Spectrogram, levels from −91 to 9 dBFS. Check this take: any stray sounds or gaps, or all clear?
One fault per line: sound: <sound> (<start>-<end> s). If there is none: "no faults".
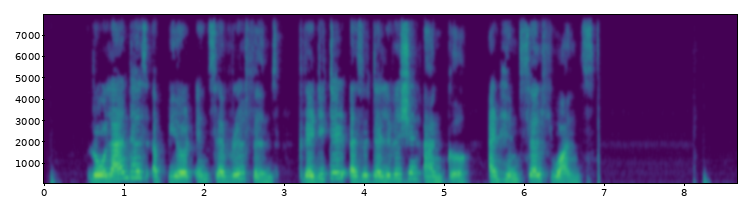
no faults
